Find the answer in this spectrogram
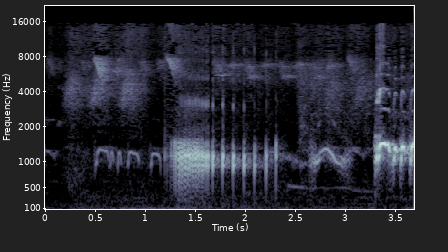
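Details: Local zebra dove lure song, meant to make other doves sing: a few soft coos, a loud rattling burst of quick notes that slows and fades, a gliding low note, then a strong ringing coo phrase.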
